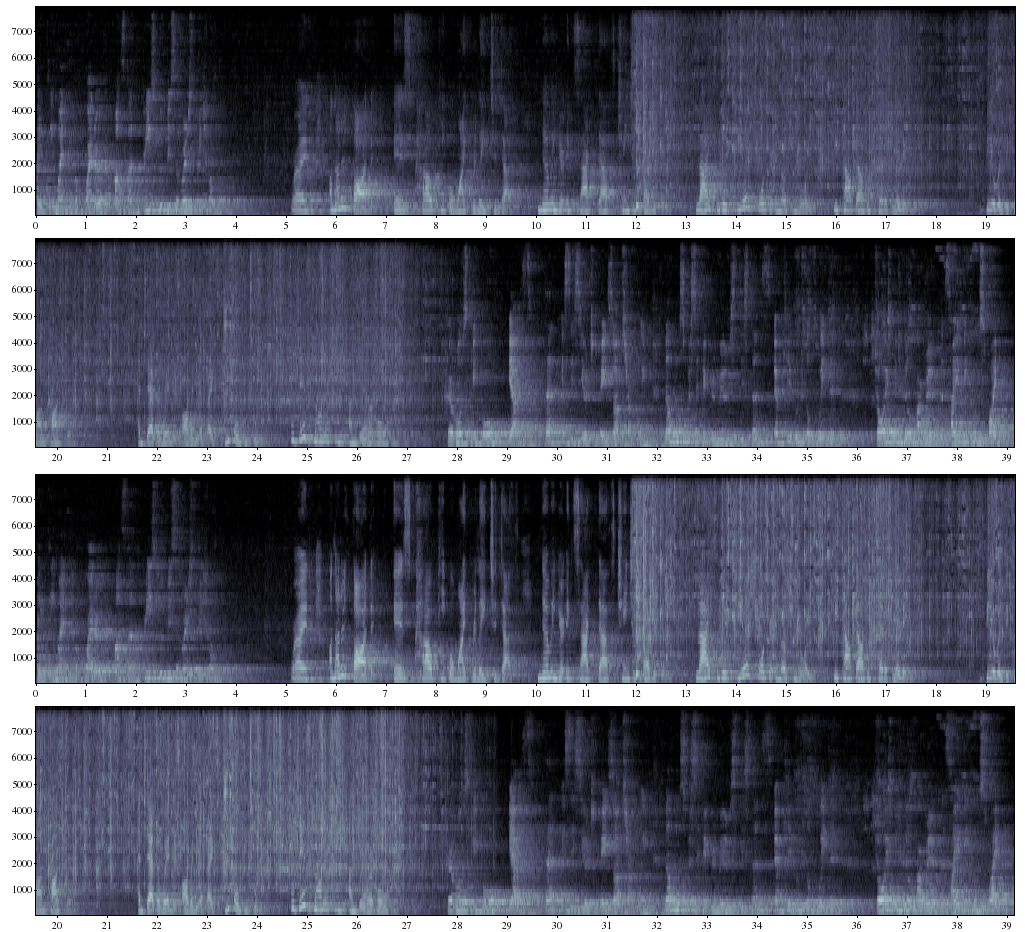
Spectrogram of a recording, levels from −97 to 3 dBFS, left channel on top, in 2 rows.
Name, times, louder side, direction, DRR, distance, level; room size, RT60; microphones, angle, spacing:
voice 1, 0.0-3.6 27.7-29.3 29.8-35.6 36.3-38.8, equal, 75° left, -3 dB, 2.8 m, -37 dB
voice 2, 5.1-6.6 7.1-9.5 10.0-12.6 13.2-15.6 15.9-17.5 18.9-20.4 21.6-24.1 24.7-26.6, right 3 dB, 70° right, 8 dB, 0.7 m, -36 dB
sound 1, 11.9-28.4 28.7-28.8, right 9 dB, 35° right, 0.4 m, -40 dB
22.5 x 13.0 x 3.8 m, 3.0 s
head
